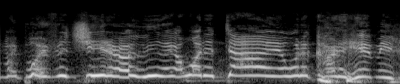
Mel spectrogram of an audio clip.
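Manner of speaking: hammed-up despairing cry; mock distraught wail. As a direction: imitate a heartbroken woman wailing. Imitates distraught woman in the street.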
